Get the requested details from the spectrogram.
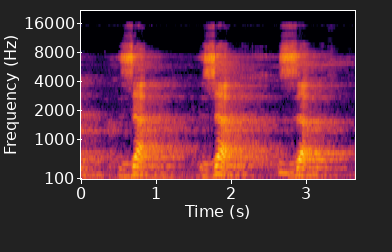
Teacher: Pas penyebutan huruf za ini keluar di antara dua gigi seri atas dan bawah. Jadi di antara keduanya.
